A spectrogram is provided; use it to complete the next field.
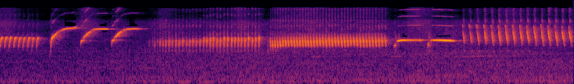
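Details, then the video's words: Canary singing: a buzzy trill, three rising-falling whistles, then a long steady rolled trill, a brief pure whistle and a quick pulsed high roll at the end. "Canary bird sounds | Your canary will sing a lot"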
